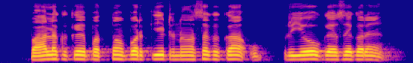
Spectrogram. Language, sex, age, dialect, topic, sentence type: Hindi, male, 18-24, Kanauji Braj Bhasha, agriculture, question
